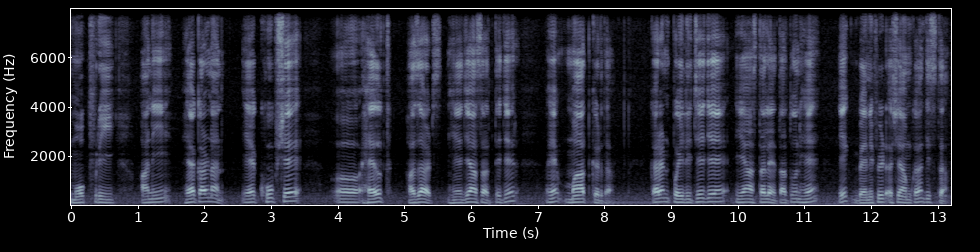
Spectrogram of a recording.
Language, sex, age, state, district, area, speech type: Goan Konkani, male, 30-45, Goa, Murmgao, rural, spontaneous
